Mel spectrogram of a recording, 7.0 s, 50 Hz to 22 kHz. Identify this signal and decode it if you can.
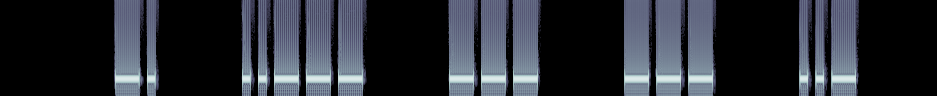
Morse code, heard as a keyed tone, about 20 wpm, spaced as for 10 wpm, 700 Hz. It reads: N2OOU
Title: 109 Lesson 18g - Letter m - Call Signs 20wpm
